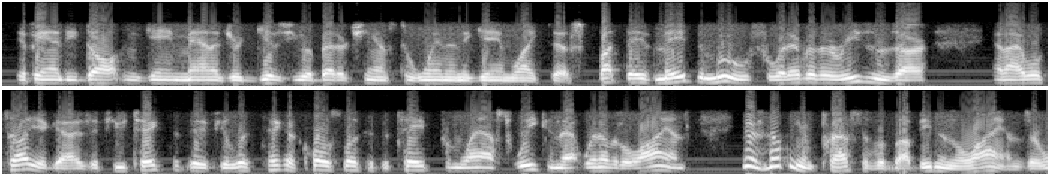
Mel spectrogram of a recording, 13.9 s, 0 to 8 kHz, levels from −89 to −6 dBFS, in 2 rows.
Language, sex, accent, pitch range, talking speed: English, male, American, 115-145 Hz, 275 wpm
